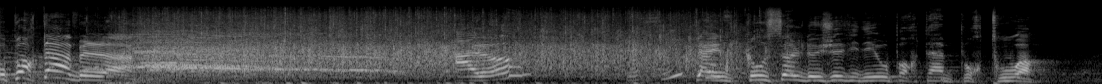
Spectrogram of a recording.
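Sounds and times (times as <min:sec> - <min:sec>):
audience applauding: 0:01.2 - 0:08.0.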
